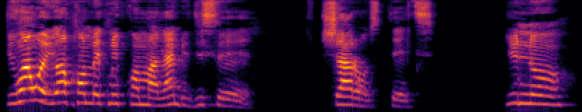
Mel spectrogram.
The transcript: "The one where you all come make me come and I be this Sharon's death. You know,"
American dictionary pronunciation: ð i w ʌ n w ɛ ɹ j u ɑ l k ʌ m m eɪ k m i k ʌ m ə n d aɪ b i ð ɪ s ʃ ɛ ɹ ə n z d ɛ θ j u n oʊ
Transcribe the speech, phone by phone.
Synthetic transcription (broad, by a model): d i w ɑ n w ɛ j u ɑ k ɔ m m eɪ k m i k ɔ m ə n aɪ b i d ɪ s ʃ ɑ ɹ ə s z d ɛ t j u n oʊ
